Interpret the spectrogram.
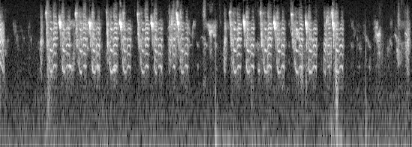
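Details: Zebra finch singing a fast, stereotyped phrase of buzzy, nasal stacked notes, repeated about every half second in two long runs with a brief pause between them.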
